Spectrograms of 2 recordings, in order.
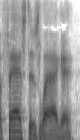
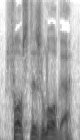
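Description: First: "Faster's Lager" with a flat a, slowly; Australian vowel. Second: Said in the usual way. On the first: Shown as a demonstration. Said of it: "they'll say". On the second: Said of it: "instead of".

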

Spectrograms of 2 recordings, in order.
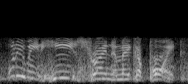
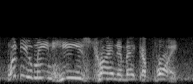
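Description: No difference in how they are said.

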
